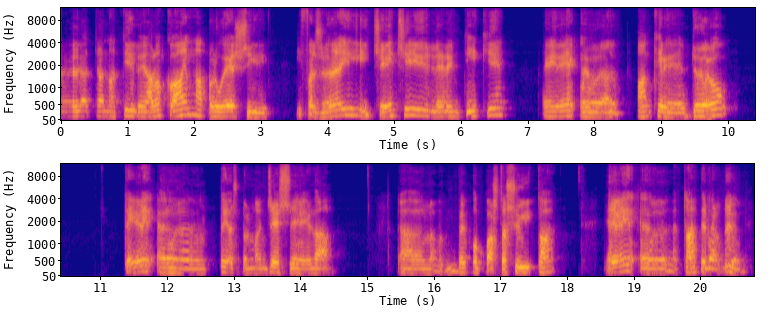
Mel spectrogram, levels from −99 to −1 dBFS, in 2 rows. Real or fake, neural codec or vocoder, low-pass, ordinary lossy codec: fake; codec, 24 kHz, 1.5 kbps, HILCodec; none; none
